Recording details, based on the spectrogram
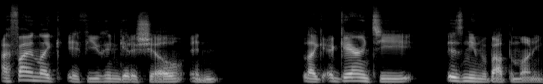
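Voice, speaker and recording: Recorded with a dry, close sound and no echo, a man in an unremarkable speaking voice talks at a moderate pace with a fairly high pitch and ordinary pitch variation. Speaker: rapper. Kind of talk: casual chat.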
